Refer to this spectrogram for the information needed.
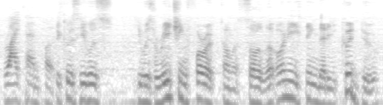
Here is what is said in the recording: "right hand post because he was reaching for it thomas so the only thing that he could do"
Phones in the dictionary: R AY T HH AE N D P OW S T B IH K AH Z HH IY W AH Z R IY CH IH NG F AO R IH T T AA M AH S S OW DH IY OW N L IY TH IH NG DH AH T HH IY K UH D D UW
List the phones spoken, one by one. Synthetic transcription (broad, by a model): R AY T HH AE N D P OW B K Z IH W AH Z HH IY W AH Z R IY CH IH NG F AO R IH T T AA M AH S S OW DH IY OW N L IY TH IH NG DH AH T HH IY K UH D D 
